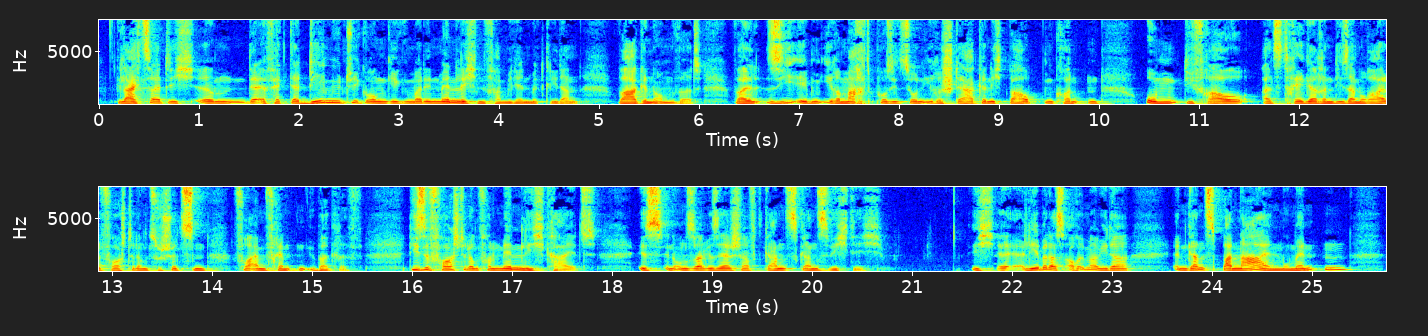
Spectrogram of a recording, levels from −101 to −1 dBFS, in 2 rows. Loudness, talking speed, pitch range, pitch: -19 LUFS, 135 wpm, 135-155 Hz, 145 Hz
